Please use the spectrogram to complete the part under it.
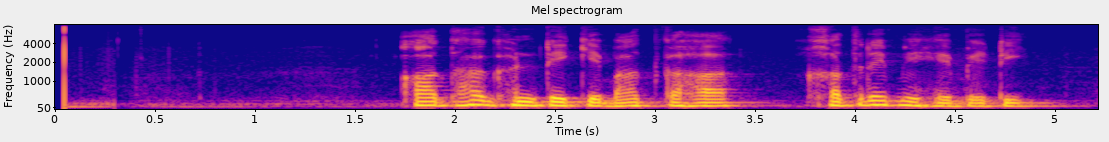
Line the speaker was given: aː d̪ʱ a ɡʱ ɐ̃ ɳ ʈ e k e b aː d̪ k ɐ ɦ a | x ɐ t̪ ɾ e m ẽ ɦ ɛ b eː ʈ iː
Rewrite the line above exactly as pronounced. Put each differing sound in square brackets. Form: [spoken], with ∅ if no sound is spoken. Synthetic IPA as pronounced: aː d̪ʱ a ɡʱ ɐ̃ ɳ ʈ e k e b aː d̪ k ɐ ɦ a | x ɐ t̪ ɾ e m ẽ ɦ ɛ b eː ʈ iː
